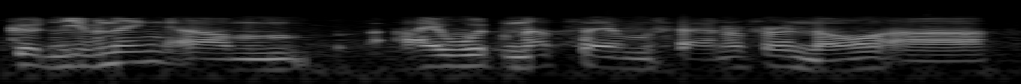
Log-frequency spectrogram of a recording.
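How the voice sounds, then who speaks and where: A young man with a German accent phones in to a live news program. His voice is bright and forward, his delivery polite and measured, with some pauses as he thinks. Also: mid-range voice, a little hiss or hum, low-quality recording. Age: young adult. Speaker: caller.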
